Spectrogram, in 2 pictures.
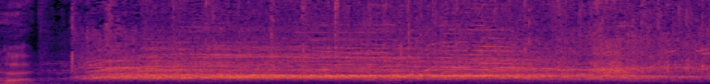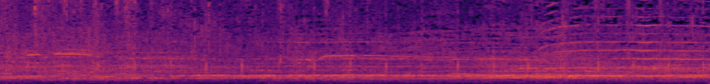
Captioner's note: applause and Cheering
